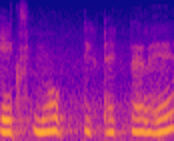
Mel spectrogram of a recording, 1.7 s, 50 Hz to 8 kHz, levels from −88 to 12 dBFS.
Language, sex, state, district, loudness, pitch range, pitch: Hindi, female, Bihar, Vaishali, -17 LUFS, 255-275 Hz, 260 Hz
